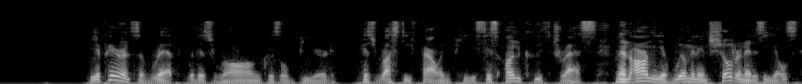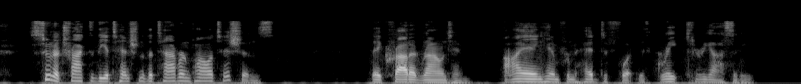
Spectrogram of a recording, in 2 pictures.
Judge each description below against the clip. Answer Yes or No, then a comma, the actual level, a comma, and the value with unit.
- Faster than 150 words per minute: Yes, average, 175 wpm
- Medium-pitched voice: No, low, 110 Hz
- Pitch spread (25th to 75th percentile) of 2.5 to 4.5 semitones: No, average, 5.2 semitones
